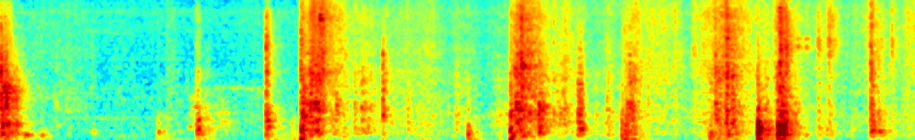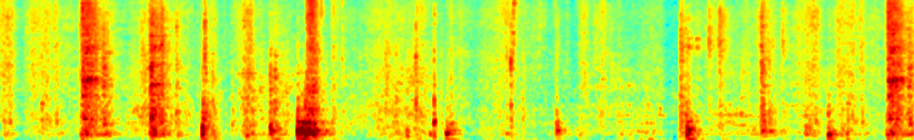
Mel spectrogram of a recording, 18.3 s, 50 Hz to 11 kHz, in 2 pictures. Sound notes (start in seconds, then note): 9.8 breaking of wood; 13.4 footsteps and cracking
